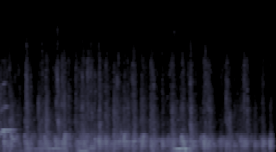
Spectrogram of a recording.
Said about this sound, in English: Give the band a big round of applause.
